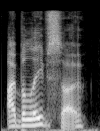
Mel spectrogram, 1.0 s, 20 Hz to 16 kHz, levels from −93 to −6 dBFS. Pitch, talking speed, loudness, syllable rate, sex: 150 Hz, 180 wpm, -17 LUFS, 6.8 syllables/s, male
